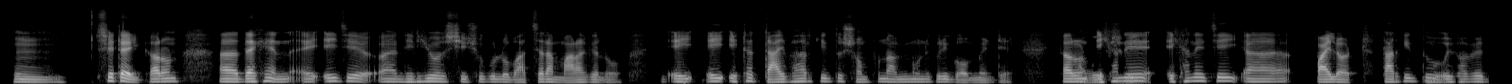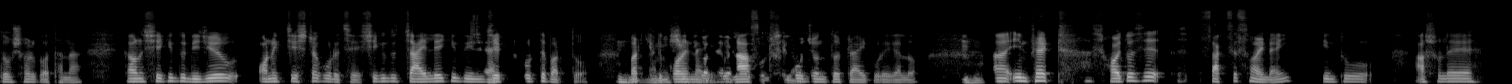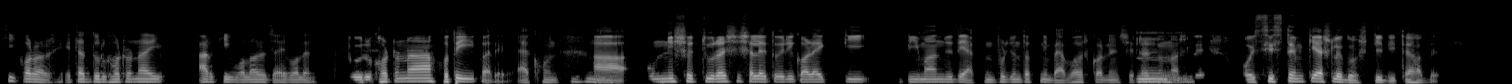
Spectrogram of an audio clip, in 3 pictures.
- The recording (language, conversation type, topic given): Bengali, unstructured, আপনার মতে ইতিহাসের কোন ঘটনা সবচেয়ে দুঃখজনক?
- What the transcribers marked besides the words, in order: tapping; other background noise; sigh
